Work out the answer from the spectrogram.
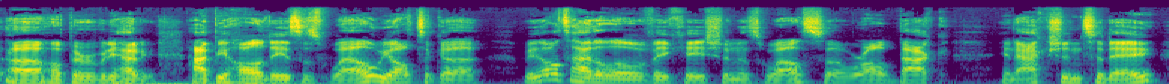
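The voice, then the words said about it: Hoarse, worn-out voice. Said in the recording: “My voice is pretty shot ... hence my voice is pretty shot ... a little frazzled with no voices”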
